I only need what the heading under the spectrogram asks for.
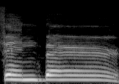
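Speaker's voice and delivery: screaming, high-pitched.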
